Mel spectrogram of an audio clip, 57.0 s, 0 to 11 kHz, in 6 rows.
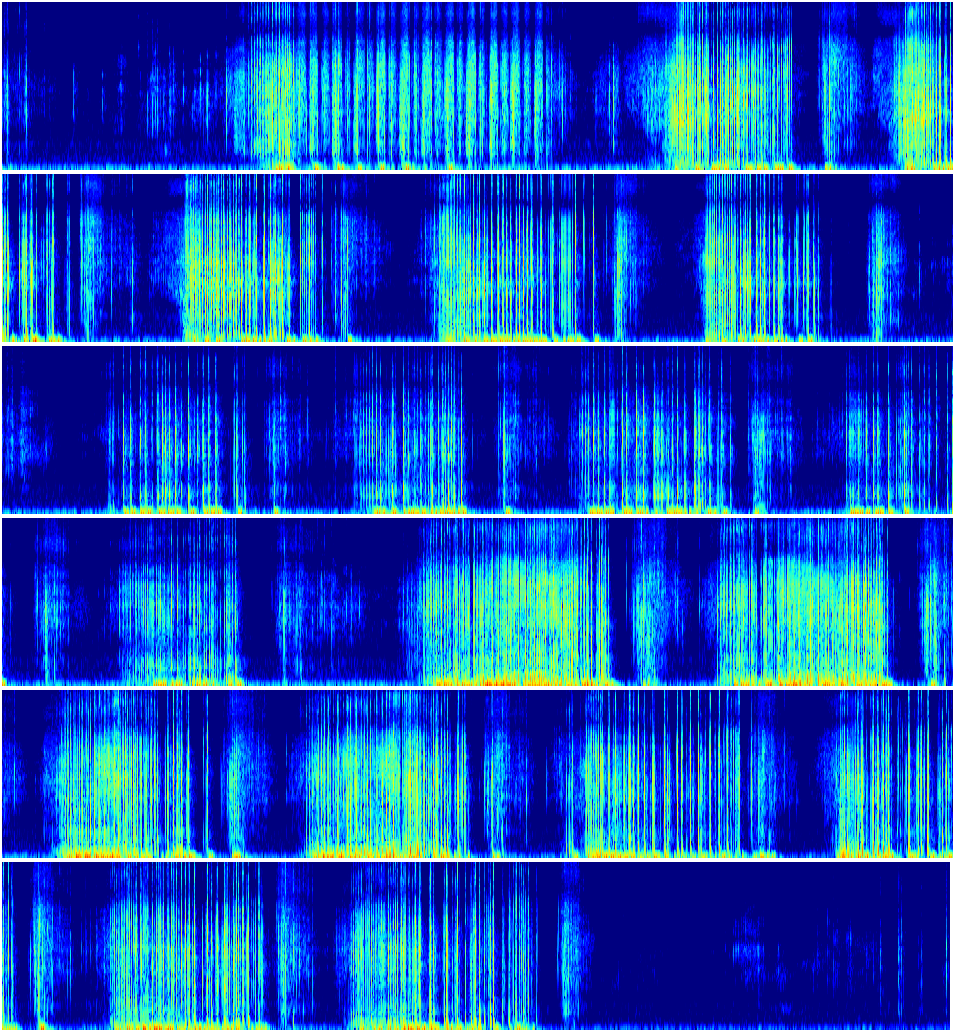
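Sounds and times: leather gloves rubbing and creaking: 0:00.0 - 0:53.6, 0:54.8 - 0:57.0.

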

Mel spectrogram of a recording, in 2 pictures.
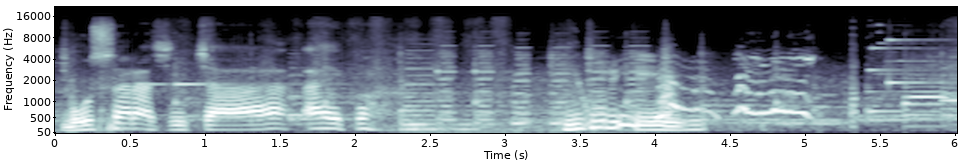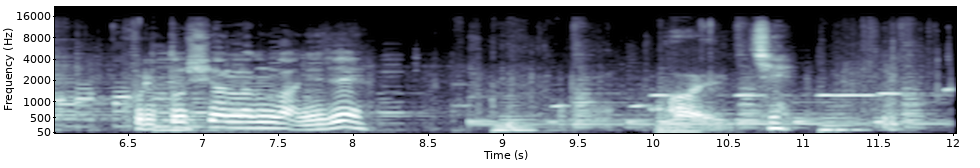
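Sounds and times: background music with chimes: 0:00.3 - 0:02.8, 0:05.4 - 0:06.9
dog whining: 0:04.0 - 0:05.3.

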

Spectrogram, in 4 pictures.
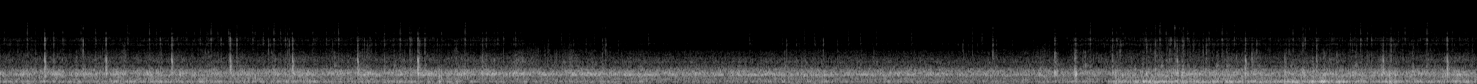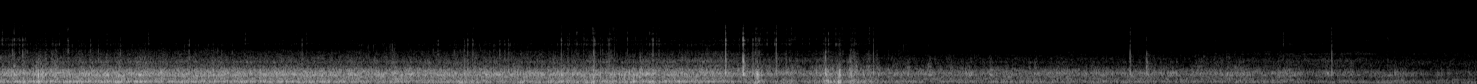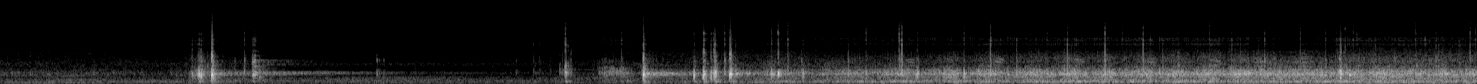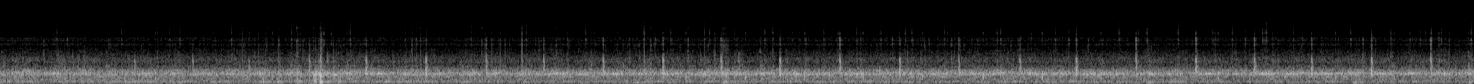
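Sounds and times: bike clicks and rattles: 0:00.0 - 0:28.6, 0:34.8 - 0:59.0
bicycle tyres rolling on asphalt: 0:00.0 - 0:33.4, 0:34.8 - 0:59.0.

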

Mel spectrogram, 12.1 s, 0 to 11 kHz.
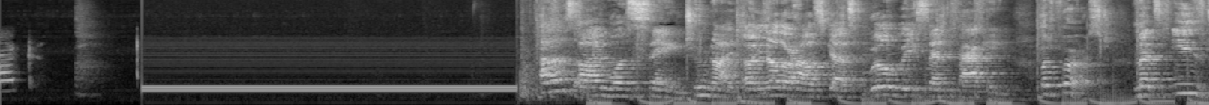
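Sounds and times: telephone dial tone: 0:01.4 - 0:05.2.

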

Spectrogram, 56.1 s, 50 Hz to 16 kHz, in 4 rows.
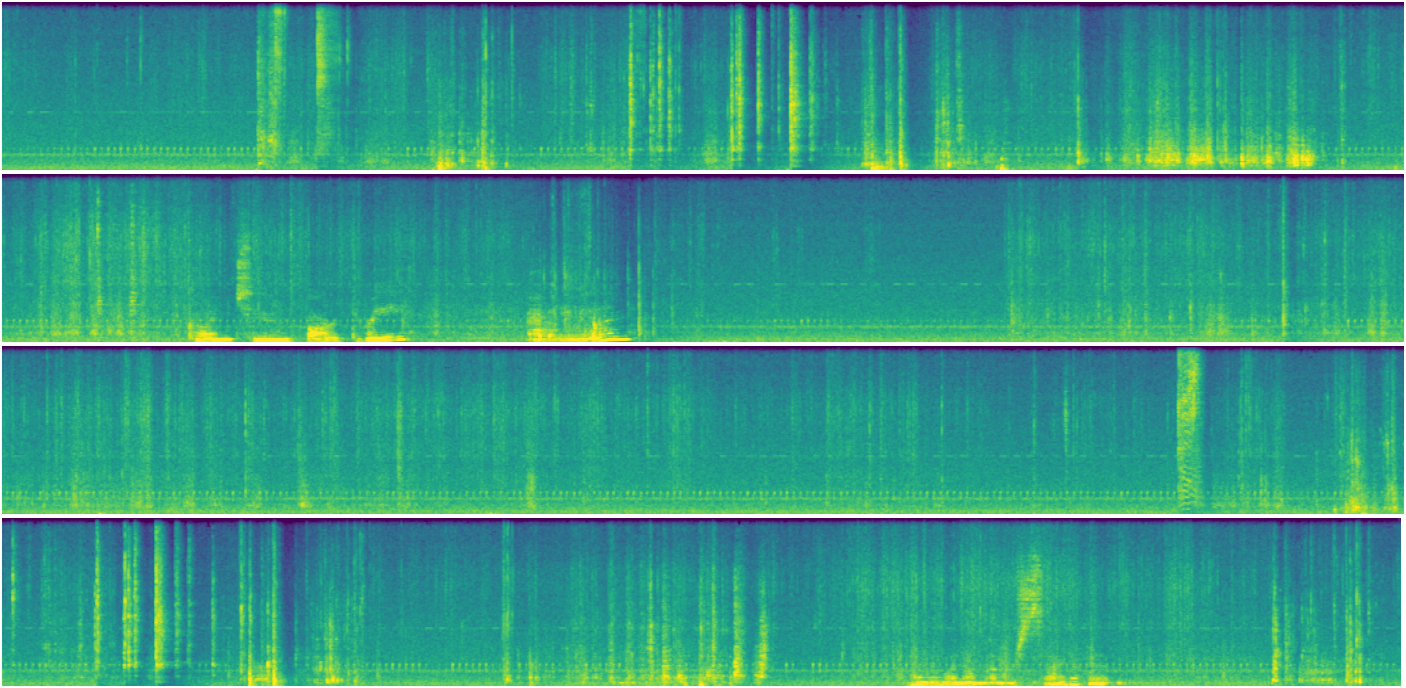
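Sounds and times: faint high whine: 0:00.0 - 0:56.0
steady background hiss: 0:00.0 - 0:56.0
plastic mesh rustling and crinkling: 0:01.5 - 0:21.1, 0:24.0 - 0:56.0.

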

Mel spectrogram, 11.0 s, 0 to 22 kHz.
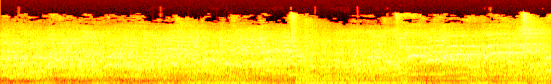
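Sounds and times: audience shouting and cheering: 0:00.0 - 0:11.0.

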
